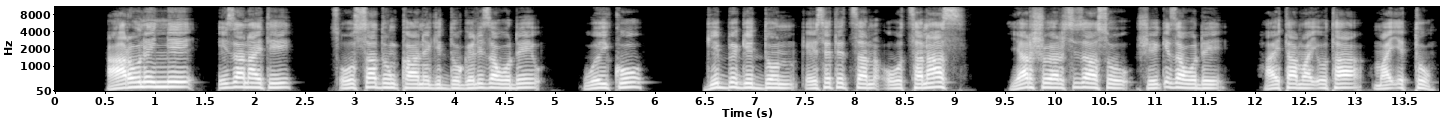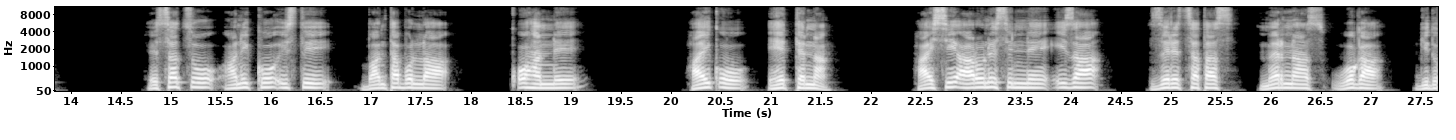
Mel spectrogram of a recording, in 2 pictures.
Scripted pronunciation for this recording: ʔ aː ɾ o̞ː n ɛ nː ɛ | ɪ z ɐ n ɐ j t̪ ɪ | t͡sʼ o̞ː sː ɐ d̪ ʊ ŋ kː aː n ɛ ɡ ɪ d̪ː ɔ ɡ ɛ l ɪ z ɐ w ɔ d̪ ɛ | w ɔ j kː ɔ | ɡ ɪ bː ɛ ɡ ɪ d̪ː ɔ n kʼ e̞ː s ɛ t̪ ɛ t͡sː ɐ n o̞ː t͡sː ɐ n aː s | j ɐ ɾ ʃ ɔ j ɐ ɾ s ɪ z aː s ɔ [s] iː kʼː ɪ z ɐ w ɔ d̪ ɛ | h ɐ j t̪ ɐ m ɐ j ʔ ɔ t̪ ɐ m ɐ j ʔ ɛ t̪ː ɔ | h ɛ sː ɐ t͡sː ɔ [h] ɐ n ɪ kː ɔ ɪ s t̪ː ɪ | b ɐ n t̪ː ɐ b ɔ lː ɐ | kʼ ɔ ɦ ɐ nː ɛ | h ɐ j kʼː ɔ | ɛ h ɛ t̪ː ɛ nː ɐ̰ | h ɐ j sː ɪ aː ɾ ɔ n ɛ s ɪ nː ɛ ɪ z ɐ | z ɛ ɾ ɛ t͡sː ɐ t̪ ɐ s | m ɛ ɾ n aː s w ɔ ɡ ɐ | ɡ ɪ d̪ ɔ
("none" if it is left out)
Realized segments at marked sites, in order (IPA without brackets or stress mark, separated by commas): ʃ, h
